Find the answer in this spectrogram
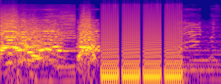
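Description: Loud, distorted edited audio: music mixed with a dog-like cry, then a harsh buzzing tone chopped into four rapid stuttered repeats that stops abruptly.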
